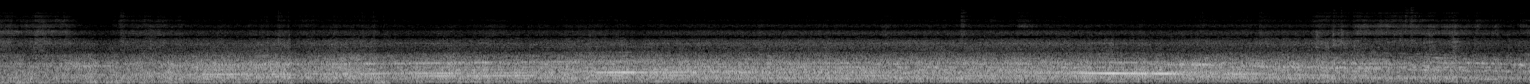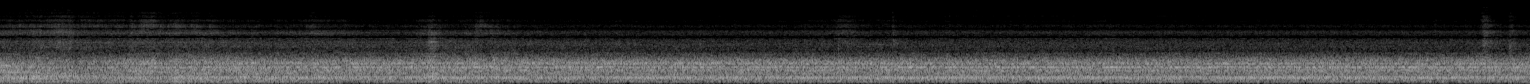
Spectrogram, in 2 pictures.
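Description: Whine of an AEG GT8N tram's original GTO traction inverter and its traction motors, heard from inside the car over the rolling noise on the rails. Several whining tones glide upward, then slide down around the middle and settle into a steady hum for the rest of the time.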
